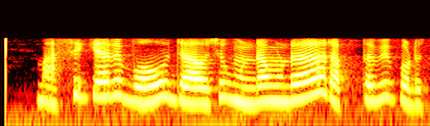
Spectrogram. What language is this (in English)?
Odia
